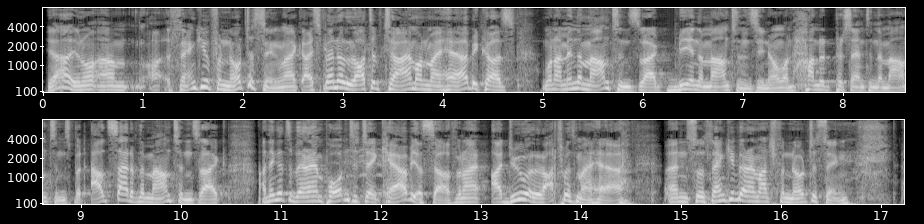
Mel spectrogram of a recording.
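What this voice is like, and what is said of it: Imitation of Reinhold Messner's accent. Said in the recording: “I don't want to do his accent. I'm going to do his accent injustice.”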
